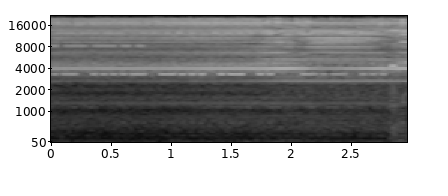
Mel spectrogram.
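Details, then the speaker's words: Homebrew receiver with only a short piece of speaker wire as antenna: hiss with a thin whine and choppy chirps while tuning down; signals audible but the rotary tuning encoder's noise still leaks into the audio. "so as we tuned down here we can hear some signals but still hear that encoder noise"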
